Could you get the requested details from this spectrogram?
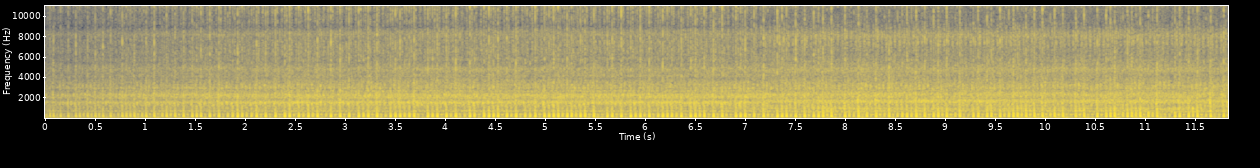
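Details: Enya 46-4C four-stroke model engine on a Ron Sexton test stand with 12.7 prop: rapid, even firing with a rattly, knocking edge settling to idle; owner concludes it needs bearings and will fit new ones.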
